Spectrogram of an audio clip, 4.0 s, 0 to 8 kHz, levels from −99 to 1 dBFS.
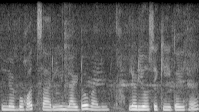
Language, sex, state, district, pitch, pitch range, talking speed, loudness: Hindi, female, Chandigarh, Chandigarh, 210 Hz, 200-220 Hz, 150 wpm, -16 LUFS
